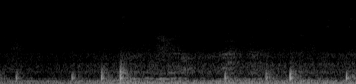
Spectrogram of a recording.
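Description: Chalk or marker writing on a board during a Hindi-language chemistry lesson on metallurgy, a series of short taps and scratches spaced irregularly, close and moderately clear over a low room hum.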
